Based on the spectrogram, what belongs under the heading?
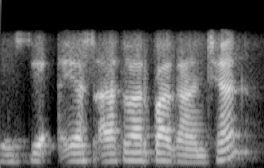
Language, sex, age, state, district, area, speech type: Kashmiri, male, 45-60, Jammu and Kashmir, Ganderbal, rural, conversation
